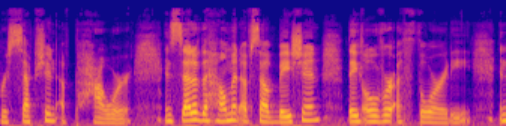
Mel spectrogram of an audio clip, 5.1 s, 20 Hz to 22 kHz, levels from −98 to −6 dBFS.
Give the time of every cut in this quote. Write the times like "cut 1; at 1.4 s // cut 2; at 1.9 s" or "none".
cut 1; at 3.6 s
